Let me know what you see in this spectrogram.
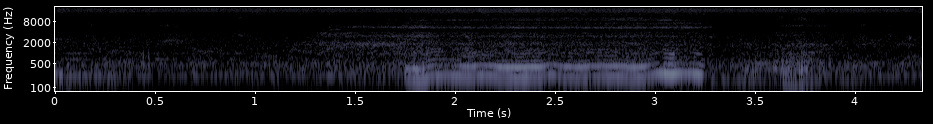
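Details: Hendrick, a 1-year-9-month-old Beagle, sleeping: a single drawn-out, rattling snore on an in-breath over quiet room noise.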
